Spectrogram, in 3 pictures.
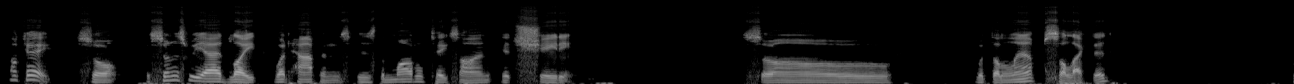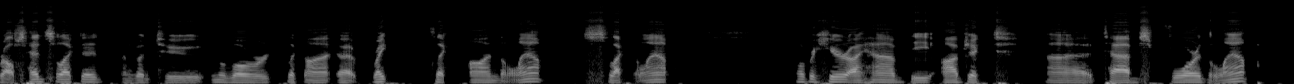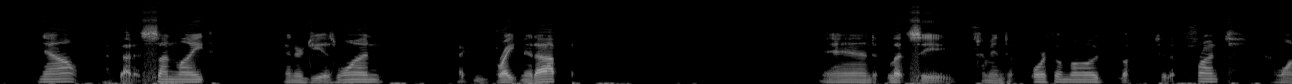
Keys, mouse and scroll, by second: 0.6-1.2 drag, 8.5-27.4 drag, 29.8-33.6 drag, 33.6-38.8 middle drag.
